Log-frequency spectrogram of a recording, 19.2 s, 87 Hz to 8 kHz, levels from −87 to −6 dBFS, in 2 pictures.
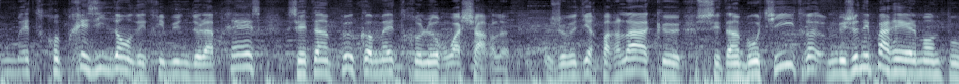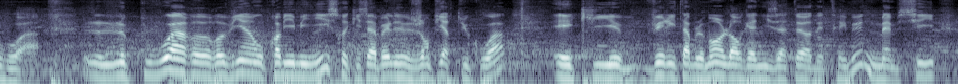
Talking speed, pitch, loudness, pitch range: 160 wpm, 140 Hz, -22 LUFS, 125-155 Hz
